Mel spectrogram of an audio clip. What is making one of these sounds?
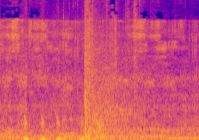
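A shotgun fires once with a loud blast.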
